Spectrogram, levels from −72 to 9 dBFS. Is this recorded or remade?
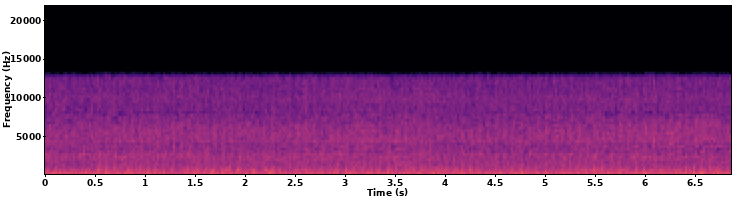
remade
